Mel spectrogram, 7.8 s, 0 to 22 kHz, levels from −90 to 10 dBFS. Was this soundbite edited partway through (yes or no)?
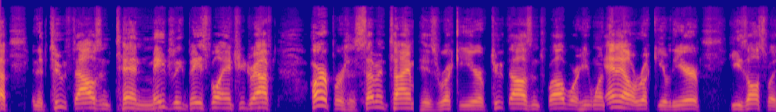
yes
